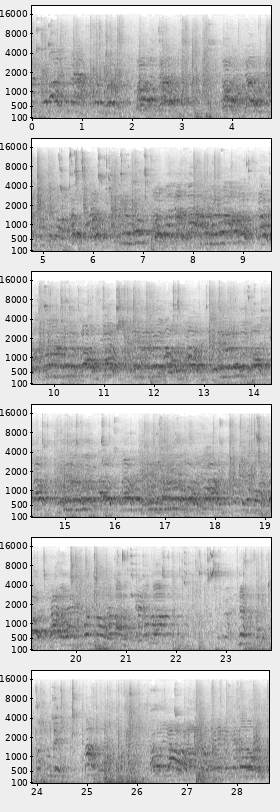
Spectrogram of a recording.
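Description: Futsal ball being kicked and bouncing on a wooden sports-hall floor, sharp knocks echoing in the hall, under continual shouting and calling voices.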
